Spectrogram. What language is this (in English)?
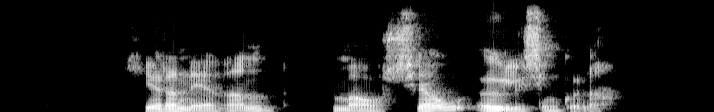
Icelandic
